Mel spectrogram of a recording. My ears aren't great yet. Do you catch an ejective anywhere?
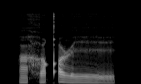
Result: yes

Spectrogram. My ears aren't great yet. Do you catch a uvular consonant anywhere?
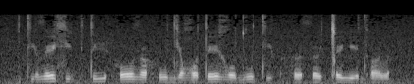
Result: yes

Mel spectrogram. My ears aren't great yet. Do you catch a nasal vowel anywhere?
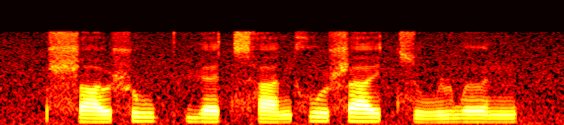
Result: no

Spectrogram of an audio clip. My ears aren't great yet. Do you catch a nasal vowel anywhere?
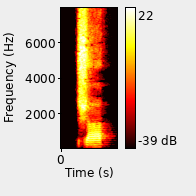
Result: no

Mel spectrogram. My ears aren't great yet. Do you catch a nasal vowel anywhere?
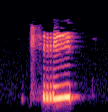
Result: no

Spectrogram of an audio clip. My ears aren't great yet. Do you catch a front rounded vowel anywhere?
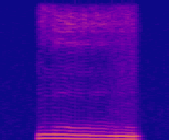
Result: no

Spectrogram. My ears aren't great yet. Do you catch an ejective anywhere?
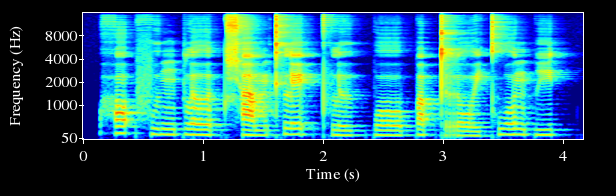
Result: no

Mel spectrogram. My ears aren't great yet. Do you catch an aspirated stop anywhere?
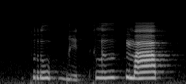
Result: no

